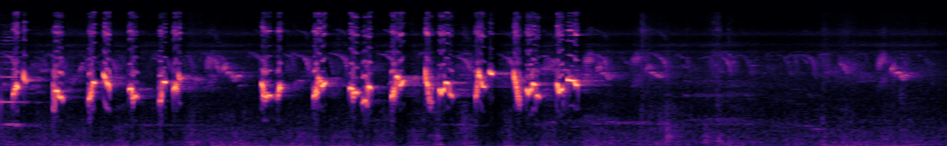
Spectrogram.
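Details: Sooty-headed bulbul, a trucuk, in a long 'ropel' trill used as a lure to make caged birds sing. Loud, harsh, rapid chattering notes repeat in a dense burst for about six seconds, then fade to a few faint, scattered notes.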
